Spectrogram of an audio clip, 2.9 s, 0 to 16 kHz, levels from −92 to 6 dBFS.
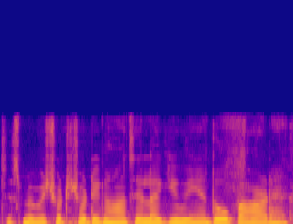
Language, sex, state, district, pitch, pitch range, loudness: Hindi, female, Madhya Pradesh, Umaria, 230 Hz, 225-240 Hz, -13 LUFS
